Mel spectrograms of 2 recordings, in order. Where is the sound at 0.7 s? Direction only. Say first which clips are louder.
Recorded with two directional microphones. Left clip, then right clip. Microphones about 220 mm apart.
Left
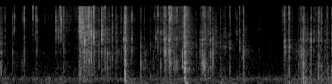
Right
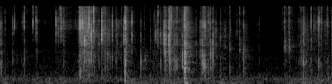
Right 2 dB; 15° left (ahead or behind).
